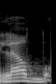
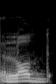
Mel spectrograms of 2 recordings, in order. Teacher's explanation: লাদ বলার সময় লাম পাতলা, বদ ভারী, লাদ অনেকে লাম শুদ্ধ ভারী করে লদ এইভাবে বলেন, এটা ঠিক না।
